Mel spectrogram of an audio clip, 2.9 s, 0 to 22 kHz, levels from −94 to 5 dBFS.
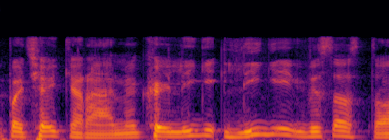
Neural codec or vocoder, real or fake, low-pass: none; real; 7.2 kHz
